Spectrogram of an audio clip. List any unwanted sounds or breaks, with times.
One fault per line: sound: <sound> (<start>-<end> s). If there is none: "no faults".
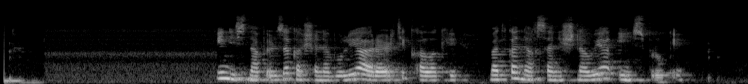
no faults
